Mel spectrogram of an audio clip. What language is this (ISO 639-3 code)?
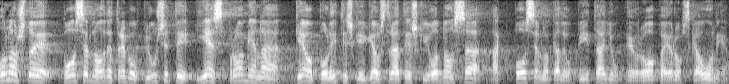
hrv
